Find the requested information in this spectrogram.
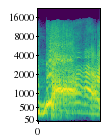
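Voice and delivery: a mock seizure shout; convulsion cry. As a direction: blurt out the boy's seizure noise. Mimics the boy's convulsion.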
